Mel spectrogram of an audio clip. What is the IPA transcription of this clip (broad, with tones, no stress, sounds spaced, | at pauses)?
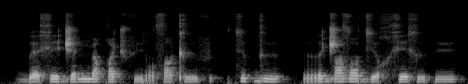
ɡ͡b ɛ˨˩˦ x e˦˥ d͡ʒ ɛ˦˥ ŋ͡m ʉ˦˨ q ʉ˦˥ t͡ʃ f y˨˩˦ r sˤ e˦˥ kʼ ʉ˦˥ f | t͡s ʉ˦˥ p ɡ ʉ˦˨ | r ə˦˥ d͡ʒ ə˦˥ zˤ ʉ˦˨ d͡z y˨˩˦ χ x e˦˥ x ʉ˨˩˦ p y˦˥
